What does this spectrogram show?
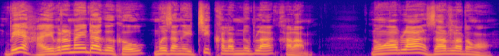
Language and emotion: Bodo, angry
